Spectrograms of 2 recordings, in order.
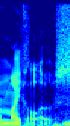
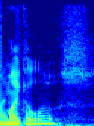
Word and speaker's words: Mikolas: I think it's Michaelos. It's an A at the end, so Michaelos.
